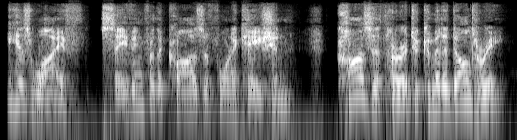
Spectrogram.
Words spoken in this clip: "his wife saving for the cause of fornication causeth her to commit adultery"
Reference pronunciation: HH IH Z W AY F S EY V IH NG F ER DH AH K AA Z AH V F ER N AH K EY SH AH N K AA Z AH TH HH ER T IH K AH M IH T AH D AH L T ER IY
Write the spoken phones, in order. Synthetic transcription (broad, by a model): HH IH Z W AY F S EY V IH NG F ER DH AH K AA Z AH V F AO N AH K EY SH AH N K AA Z AH TH HH ER T IH K AH M IH T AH D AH L T ER IY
